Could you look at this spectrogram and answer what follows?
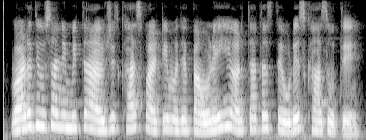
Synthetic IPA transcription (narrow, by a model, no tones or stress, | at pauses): ʋaɽd̪iʋsanimit̪ːəajod͡ʑit̪kʰaspaɾʈiməd̪ʱːjepaʋɳeɦiːəɾt̪ʰat̪ət͡st̪eʋɽet͡skʰasɦot̪ḛ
